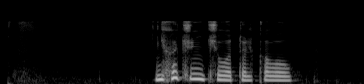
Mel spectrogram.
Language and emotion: Russian, angry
